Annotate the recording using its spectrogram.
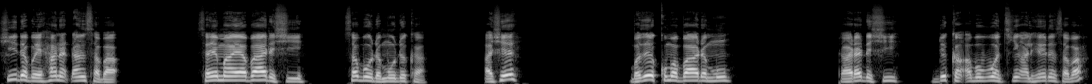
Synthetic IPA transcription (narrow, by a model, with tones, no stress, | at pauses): ʃiː˦da˨ba˨jɦa˦na˨ɗɐ˦nsa˨ba˦ʔ | sa˦jmaː˦jaː˦baː˦da˨ʃi˦ | sɐ˦boː˨da˨mu˦dʊ˦ka̰˨ | ʔa˨ʃe˦ | ba˨za˦˨jkʷʊ˦ma˨baː˦da˨mu˦ | taː˨ɽe˦da˨ʃi˦ | dʊ˦kɐ˨ŋʔa˨buː˦bʊ˦wɐ˨nt͡ʃɪ̥˦kʲɪ˦ŋʔa˨lɦeː˦ɾɪ˨nsa˨ba˦ʔ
